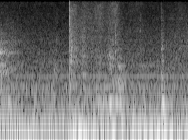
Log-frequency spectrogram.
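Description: Faint handling noise with one sharp click a little under a second in, as one acoustic guitar is set aside and another picked up.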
